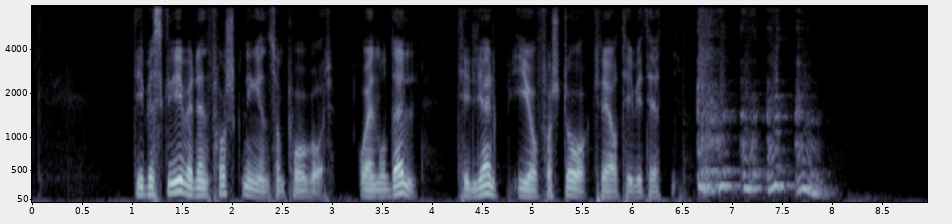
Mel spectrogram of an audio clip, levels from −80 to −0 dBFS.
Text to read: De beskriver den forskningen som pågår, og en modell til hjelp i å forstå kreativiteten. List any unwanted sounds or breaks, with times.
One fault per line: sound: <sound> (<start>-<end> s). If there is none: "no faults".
sound: throat clearing (6.6-8.1 s)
